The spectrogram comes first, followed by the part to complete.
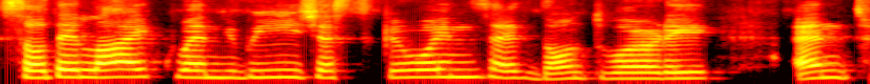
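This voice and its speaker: Against a quiet background, a woman with a non-native accent speaks at a fairly slow pace and a fairly high pitch. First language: Portuguese. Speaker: nanny. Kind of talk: video call group discussion. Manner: halting.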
